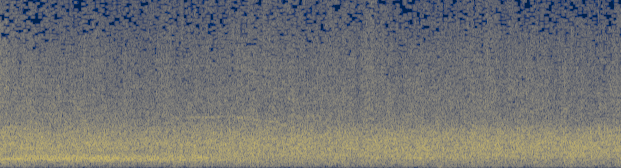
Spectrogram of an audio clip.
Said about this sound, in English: And warm applause, please, for our scorer, the lady who sits on my left hand.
